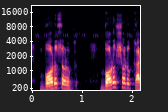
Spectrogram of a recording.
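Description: A voice reading aloud in Bengali, with a short pause near the middle.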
